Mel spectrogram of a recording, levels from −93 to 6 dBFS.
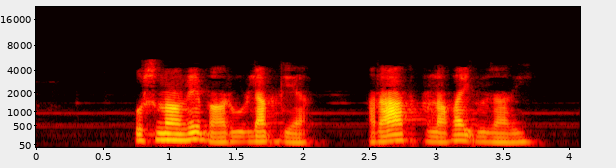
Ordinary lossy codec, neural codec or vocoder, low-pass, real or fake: MP3, 32 kbps; codec, 16 kHz in and 24 kHz out, 1 kbps, XY-Tokenizer; 5.4 kHz; fake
